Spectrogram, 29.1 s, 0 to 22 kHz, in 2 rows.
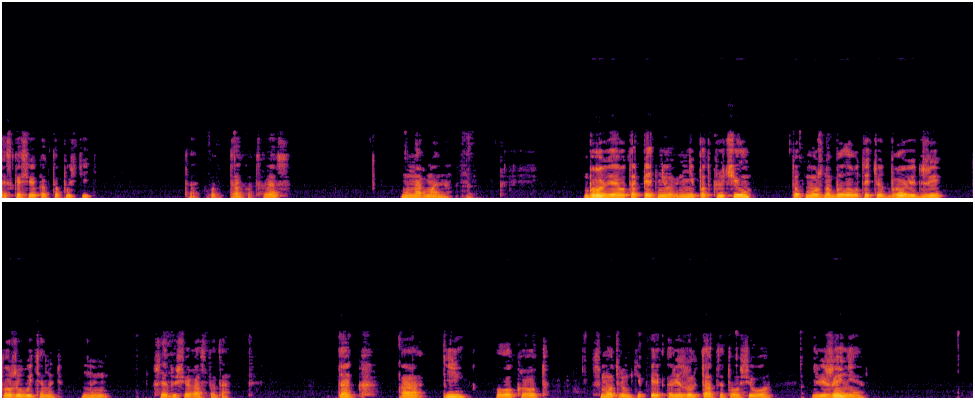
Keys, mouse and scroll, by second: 0.8 g, 3.4 middle click, 4.6-5.9 middle click, 5.8 middle click, 9.6-11.7 scroll up 1, 11.7 click, 11.7-12.4 scroll up 1, 13.8 g, 17.4-18.9 scroll down 1, 20.4 scroll down 1, 20.4 a, 21.0 i, 24.1 click, 24.5-25.5 scroll down 2, 25.5 middle click, 25.5-27.1 scroll down 1, 28.9 click.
